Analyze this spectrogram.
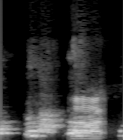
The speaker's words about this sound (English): Your dogs do? Yeah, my dogs do. They'll bark at anything. They'll bark at anything.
